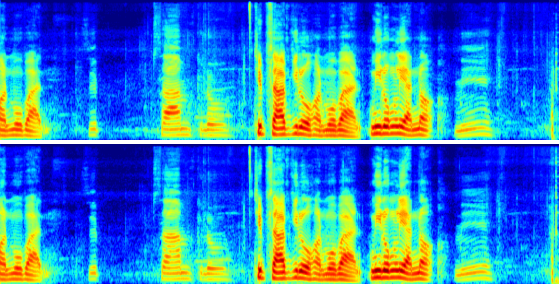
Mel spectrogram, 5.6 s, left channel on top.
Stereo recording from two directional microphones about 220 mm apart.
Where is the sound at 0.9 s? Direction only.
5° left (ahead or behind); by 4.5 s 10° right (ahead or behind).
